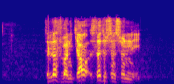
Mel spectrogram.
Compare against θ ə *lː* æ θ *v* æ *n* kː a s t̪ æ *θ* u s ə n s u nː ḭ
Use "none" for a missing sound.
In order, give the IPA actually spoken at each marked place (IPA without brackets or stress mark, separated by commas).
lː, v, n, θ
